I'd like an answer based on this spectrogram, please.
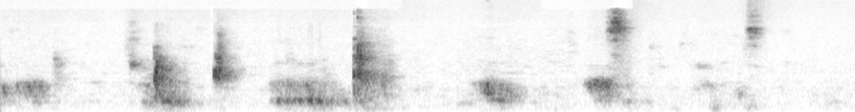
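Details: Seven-week-old Cavalier King Charles Spaniel puppies of Daisy's litter in an indoor home puppy pen, giving a quick run of short whiny yips and whimpers, some rising sharply, about eight in four seconds, with faint household clatter.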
